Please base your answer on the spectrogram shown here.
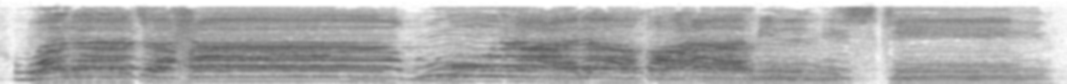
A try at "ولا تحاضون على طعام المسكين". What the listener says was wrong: لا، هذا المد أكثر، لأن مد شنو؟ مد لازم.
